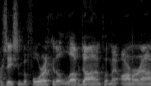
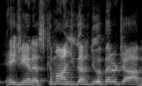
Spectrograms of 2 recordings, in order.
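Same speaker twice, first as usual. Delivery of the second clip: higher, louder nagging coach; getting on kids; 6 semitones higher, 6 dB louder than usual. Shown as a demonstration. Coach getting on a kid not doing a good job, scolding. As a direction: demonstrate a coach getting on a player. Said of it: "getting on the kids who aren't doing a good job".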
